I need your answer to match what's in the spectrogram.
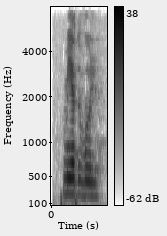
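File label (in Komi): "медвыль", Komi-Zyrian, female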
